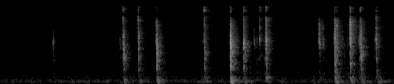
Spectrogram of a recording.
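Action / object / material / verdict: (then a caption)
tap / mechanical keyboard with plastic keycaps / plastic / none. Fingertips type quickly on a backlit mechanical keyboard with black plastic keycaps. Short, bright, clacky key clicks arrive in uneven bursts, each dying away almost instantly, with little low-end body.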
